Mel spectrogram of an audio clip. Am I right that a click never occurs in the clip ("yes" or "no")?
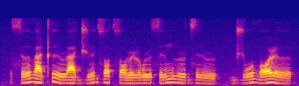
yes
